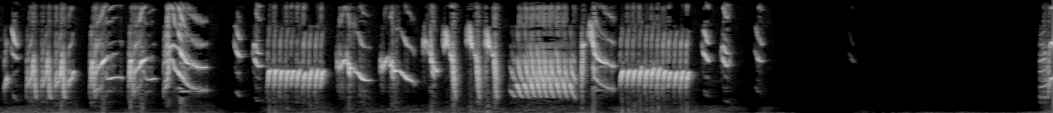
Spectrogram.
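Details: Grey-crowned goldfinch, song for training captive singers: about seven seconds of lively twittering mixed with harsh buzzy trills and sliding notes, then near silence until a final note.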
